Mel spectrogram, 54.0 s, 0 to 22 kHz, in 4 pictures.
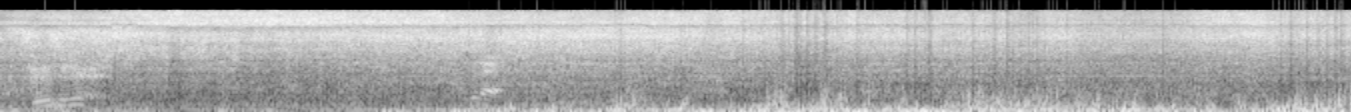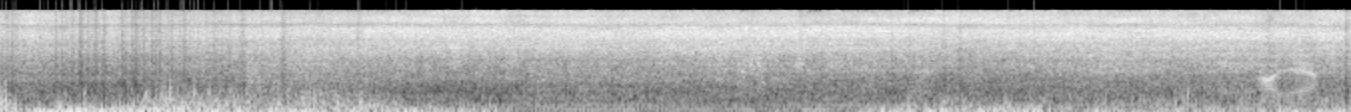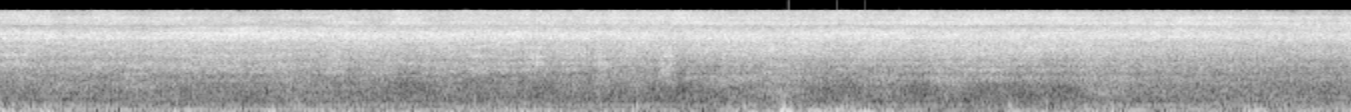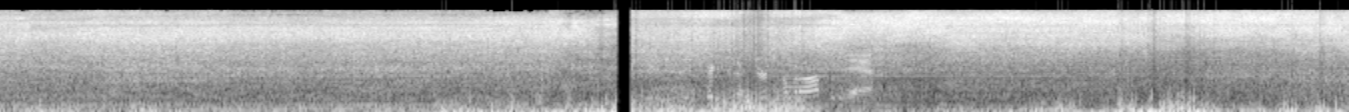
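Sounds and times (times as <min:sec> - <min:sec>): pressure washer spraying water: 0:00.0 - 0:54.0.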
